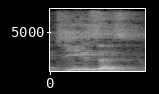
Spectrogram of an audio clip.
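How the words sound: It is said with an American English accent. "Os americanos dizem"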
